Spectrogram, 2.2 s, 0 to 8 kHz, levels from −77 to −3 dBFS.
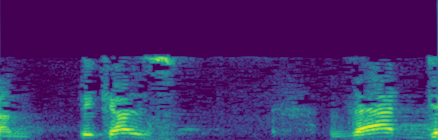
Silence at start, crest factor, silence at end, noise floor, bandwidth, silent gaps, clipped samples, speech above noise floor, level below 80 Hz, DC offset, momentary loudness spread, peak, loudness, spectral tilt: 0 s; 16 dB; 0 s; -44 dBFS; 5 kHz; none; under 0.1%; 29 dB; -54 dBFS; under 0.1%; 12 LU; 0 dBFS; -16 LUFS; -9 dB/octave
